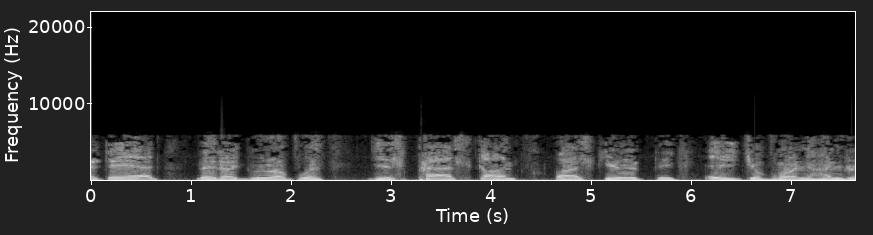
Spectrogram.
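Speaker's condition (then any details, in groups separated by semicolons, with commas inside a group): Cerebral palsy; walks with walker; speech impaired, speaks very slowly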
